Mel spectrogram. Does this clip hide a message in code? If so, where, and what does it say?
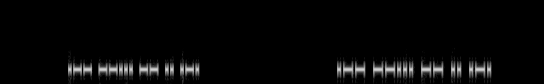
Yes: Morse code from 0.7 to 4.9 s, heard as a keyed tone, about 52 wpm, 700 Hz. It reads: W7MIR W7MIR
